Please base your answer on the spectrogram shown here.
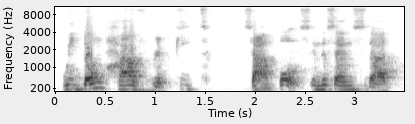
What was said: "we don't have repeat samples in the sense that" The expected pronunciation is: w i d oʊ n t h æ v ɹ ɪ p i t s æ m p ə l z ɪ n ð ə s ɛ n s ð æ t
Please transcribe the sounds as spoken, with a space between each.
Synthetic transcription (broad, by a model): w i d oʊ n t h æ v ɹ ɪ p i t s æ m p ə l s ɪ n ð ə s ɛ n s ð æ t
